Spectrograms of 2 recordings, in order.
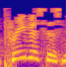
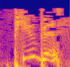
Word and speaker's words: Priebus: He pronounced Priebus's name Pubis.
